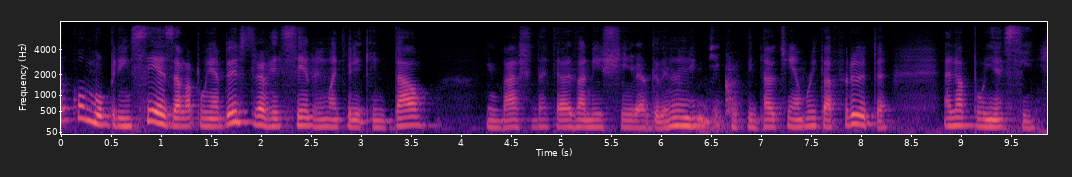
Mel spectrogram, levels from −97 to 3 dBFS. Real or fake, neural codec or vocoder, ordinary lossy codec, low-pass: fake; codec, 16 kHz, 1 kbps, FunCodec, trained on LibriTTS, 50 frames a second; none; 7.2 kHz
